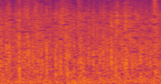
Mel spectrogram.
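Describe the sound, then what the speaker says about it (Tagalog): Heavy rain pours at a fishing spot in Taiwan, making a dense, even patter that stays steady and close throughout. "Malakas yung ulan dito mga idol."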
